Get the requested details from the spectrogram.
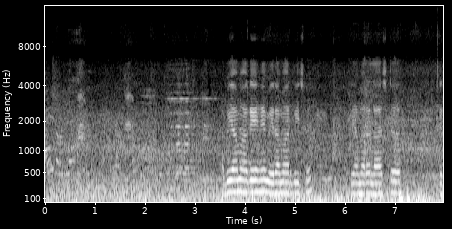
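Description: Motor scooters and cars drive past on a nearby road.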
